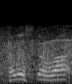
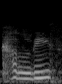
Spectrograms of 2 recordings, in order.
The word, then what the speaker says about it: Calista: Kalista on her way out.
